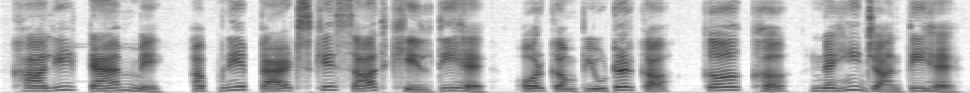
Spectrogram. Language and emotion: Hindi, neutral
